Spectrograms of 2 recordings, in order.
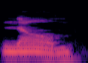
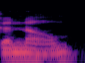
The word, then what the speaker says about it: GNOME: GNU Object Model Environment, but I'm pretty sure that's pronounced GNOME, not GNOME.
